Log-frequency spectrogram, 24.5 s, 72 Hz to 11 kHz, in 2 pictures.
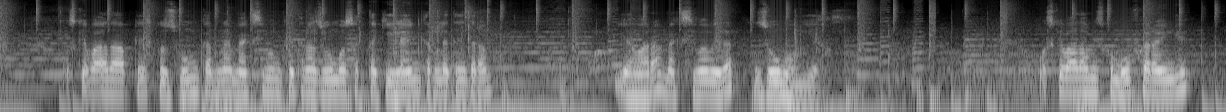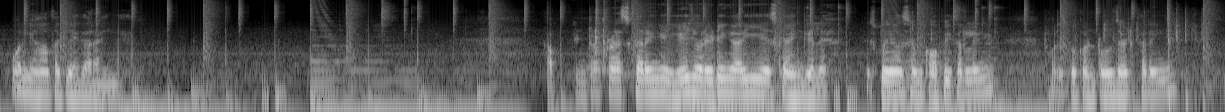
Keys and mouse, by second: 0.0 ctrl+click, 1.6 ctrl+click, 4.5 space, 5.6 ctrl+click, 10.4 click, 18.1 Return, 20.2 click, 21.2 ctrl+c, 22.0 click, 22.7 ctrl+z, 23.2 ctrl+KP_Subtract.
